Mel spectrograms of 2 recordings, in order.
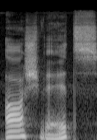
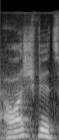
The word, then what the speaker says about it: Auschwitz: think we went to Auschwitz um how do you pronounce itz is typically pronounced with a v yeah how do you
